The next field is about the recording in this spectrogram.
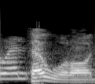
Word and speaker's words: التوراة: ويعلمه الكتاب والحكمة والتوراة والتوراة، دي لام اسمها لام شمسية ما بتتنطقش.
